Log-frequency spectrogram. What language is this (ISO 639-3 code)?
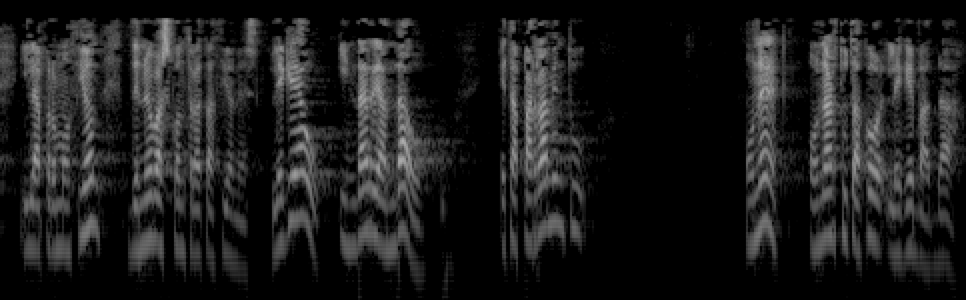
eus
